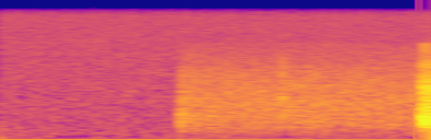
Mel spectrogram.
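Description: Steady hiss of an airband VHF radio receiver between transmissions. About a second in, the hiss turns brighter and a little louder as a transmitter keys up and its open carrier comes through.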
